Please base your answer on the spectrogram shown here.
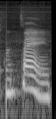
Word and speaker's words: content: The stress is on the second syllable to show that it's a satisfaction. To show that the meaning of content here is a satisfaction of something.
